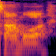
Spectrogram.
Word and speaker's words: Samoa: pacific culture from some from samoa otherwise known as samoa but it's you pronounce some more so there's elements everything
